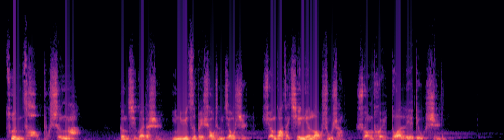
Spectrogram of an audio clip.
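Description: An elderly man speaks gravely and slowly.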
